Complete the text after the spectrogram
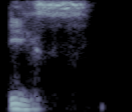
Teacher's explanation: popularmente a eso a veces le quitan la t y solo suena a is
